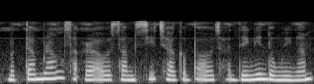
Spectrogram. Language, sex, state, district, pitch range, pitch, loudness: Garo, female, Meghalaya, West Garo Hills, 210-240 Hz, 215 Hz, -12 LUFS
